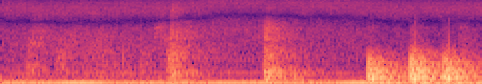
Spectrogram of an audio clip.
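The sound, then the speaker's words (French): A man knocks on an office door: a few scattered knocks, then a quick cluster of three firmer raps near the end, over a low steady hum. “L'homme va frapper à une porte”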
